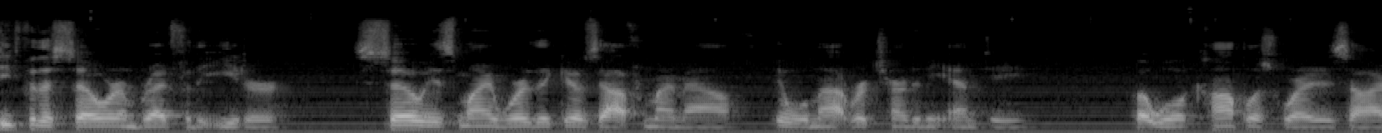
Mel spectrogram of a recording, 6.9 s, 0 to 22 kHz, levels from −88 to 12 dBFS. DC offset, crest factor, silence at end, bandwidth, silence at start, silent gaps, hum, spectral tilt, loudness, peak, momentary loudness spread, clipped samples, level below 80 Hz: under 0.1%; 18 dB; 0 s; 12.5 kHz; 0 s; none; none; -5 dB/octave; -29 LUFS; -12 dBFS; 14 LU; under 0.1%; -56 dBFS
